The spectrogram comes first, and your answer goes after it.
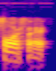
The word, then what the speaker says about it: Forfar: They always say for far, as if it's two syllables, like for far, 1 and an athletic nil. Can they just say forfar, like every other Scottish person in the world? It's not a two-syllable word.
